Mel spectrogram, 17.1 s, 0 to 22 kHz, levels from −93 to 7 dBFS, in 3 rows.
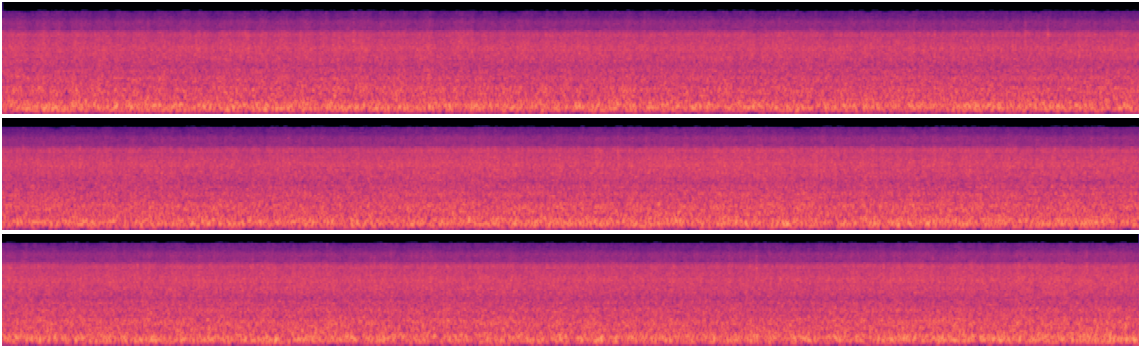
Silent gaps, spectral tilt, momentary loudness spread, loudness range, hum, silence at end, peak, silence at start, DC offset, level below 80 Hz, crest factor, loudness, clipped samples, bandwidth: none; -2.5 dB/octave; 2 LU; 1 LU; none; 0 s; -6 dBFS; 0 s; under 0.1%; -48 dBFS; 14 dB; -18 LUFS; under 0.1%; 16 kHz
